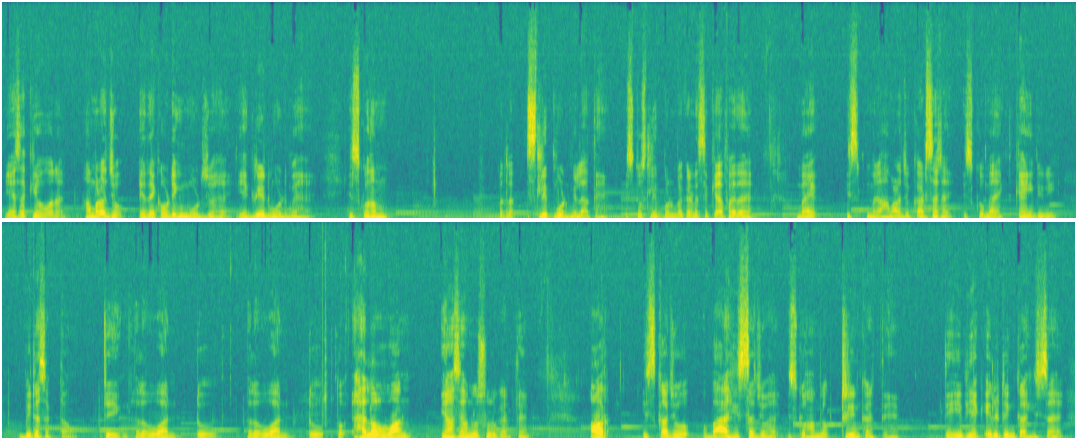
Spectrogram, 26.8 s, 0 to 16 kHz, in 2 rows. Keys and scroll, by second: 5.4 F2, 14.7 space, 16.2 space.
